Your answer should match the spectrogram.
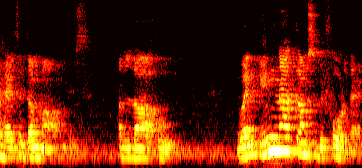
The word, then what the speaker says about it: Allah: If the letter before lam has a fatah, then you have to pronounce Allah with heavy mouth, full mouth. Like in the azan, you have Allah, like your mouth is full. Okay? But if there is a kasra, then you pronounce lam softly. Okay? Kitabillah, billah. Okay? Fatah, heavy sound. Kasra, soft sound.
